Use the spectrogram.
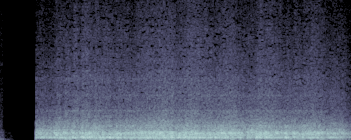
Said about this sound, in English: Last month, we showed you how the aging Expo line is getting noisier, especially through Burnaby and New Westminster. Now we're hearing that all SkyTrain cars will be modified with a device to reduce the screeching and grinding.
